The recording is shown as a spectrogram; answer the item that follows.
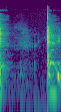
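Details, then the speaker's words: Young woman with a canker sore who has been coughing a lot lately, triggered by inhaling too quickly, throat not sore: a quiet breath then one sharp, loud cough with a throaty tail, in a small room. "I have the canker sore right here so my mouth hurts to talk and then also inhaling kind of is hard because if I inhale too quickly I start coughing really badly it's weird"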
